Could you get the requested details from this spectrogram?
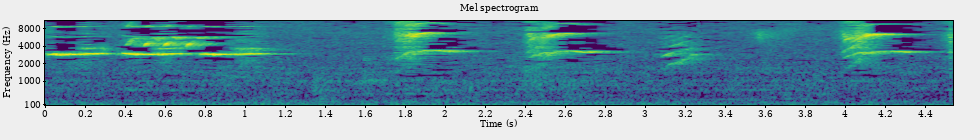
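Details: Timbrado canary singing, 2009 Greek club team bird: a sustained bell-like whistled note, then short separated bursts of sharp, metallic chipping notes with brief pauses between them.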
